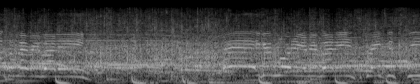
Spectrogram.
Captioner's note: applause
